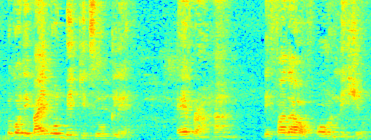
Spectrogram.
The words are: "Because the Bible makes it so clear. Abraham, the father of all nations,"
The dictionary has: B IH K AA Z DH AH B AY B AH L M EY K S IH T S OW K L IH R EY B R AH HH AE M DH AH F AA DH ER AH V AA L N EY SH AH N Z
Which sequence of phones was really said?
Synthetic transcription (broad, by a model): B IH K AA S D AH B AY B AH L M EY K IH T S OW K L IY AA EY B R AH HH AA M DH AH F AA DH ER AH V AA L N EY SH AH N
